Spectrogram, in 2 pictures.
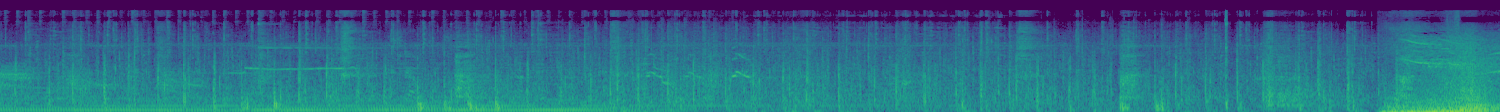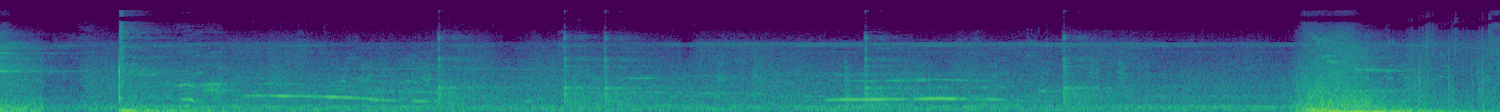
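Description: Footsteps run quickly over stone paving.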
